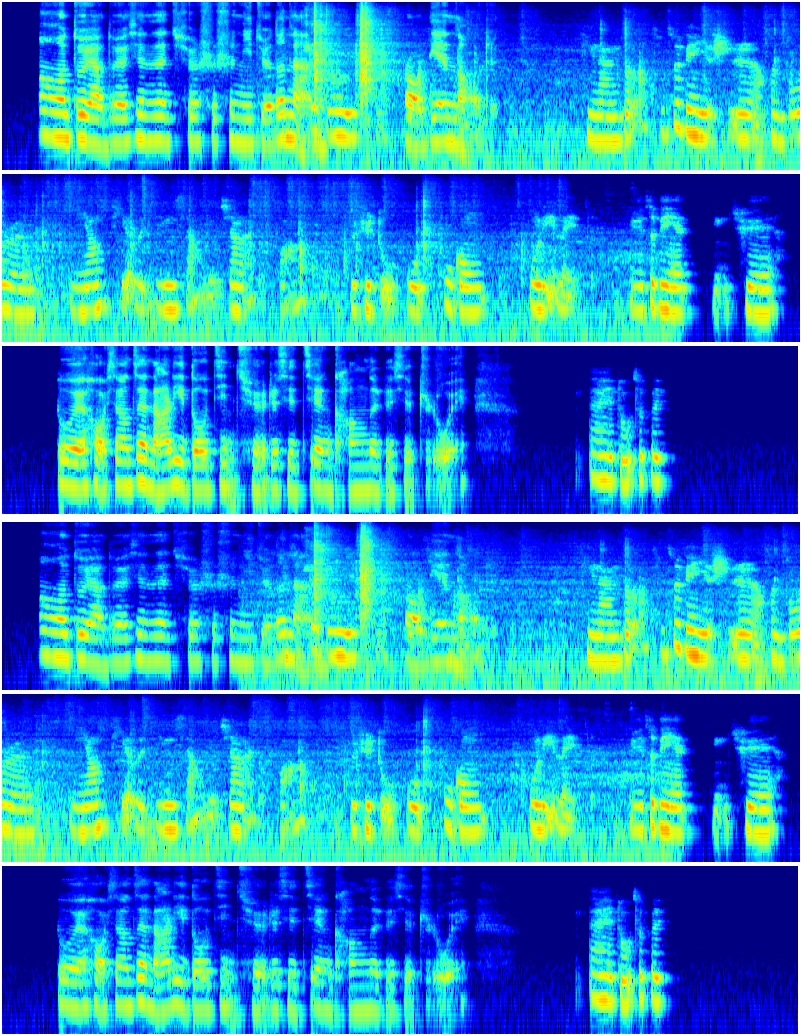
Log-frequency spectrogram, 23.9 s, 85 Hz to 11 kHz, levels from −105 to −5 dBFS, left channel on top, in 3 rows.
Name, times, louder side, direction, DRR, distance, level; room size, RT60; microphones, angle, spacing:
voice 1, 0.4-3.2 4.0-4.9 16.5-20.5, left 6 dB, 80° left, 0.5 m, -44 dB
sound 1, 2.3-14.7, right 2 dB, 50° right, 0.8 m, -60 dB
voice 2, 2.8-4.0 4.5-4.8 5.8-8.3 8.7-11.0 11.4-12.8 13.3-13.7 14.2-15.8 21.8-22.5, right 1 dB, 10° right, 0.3 m, -43 dB
sound 2, 3.0-13.6, left 3 dB, 25° left, 1.0 m, -52 dB
5.4 x 3.1 x 2.3 m
head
